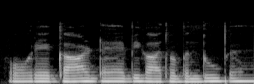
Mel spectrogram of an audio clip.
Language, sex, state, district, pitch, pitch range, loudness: Marwari, male, Rajasthan, Nagaur, 140 Hz, 135-145 Hz, -16 LUFS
